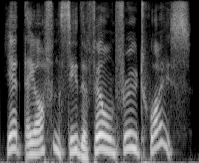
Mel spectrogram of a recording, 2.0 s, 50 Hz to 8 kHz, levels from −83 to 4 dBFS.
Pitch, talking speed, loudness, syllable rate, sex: 200 Hz, 240 wpm, -16 LUFS, 5.4 syllables/s, male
